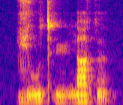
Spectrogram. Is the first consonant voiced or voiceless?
voiced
